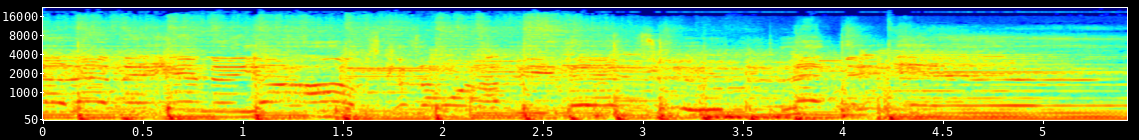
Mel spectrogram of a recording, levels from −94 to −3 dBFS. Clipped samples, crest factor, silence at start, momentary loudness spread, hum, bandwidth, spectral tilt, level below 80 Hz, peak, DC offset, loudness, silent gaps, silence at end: under 0.1%; 14 dB; 0 s; 2 LU; none; 20 kHz; -4.5 dB/octave; -22 dBFS; 0 dBFS; under 0.1%; -14 LUFS; none; 0 s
